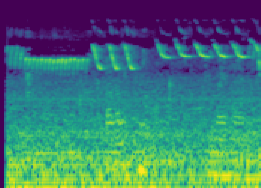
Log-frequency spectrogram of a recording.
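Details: Canary song: a steady high trill followed by a run of quick downslurred whistles repeated in series, over a background of low hum and noise.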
